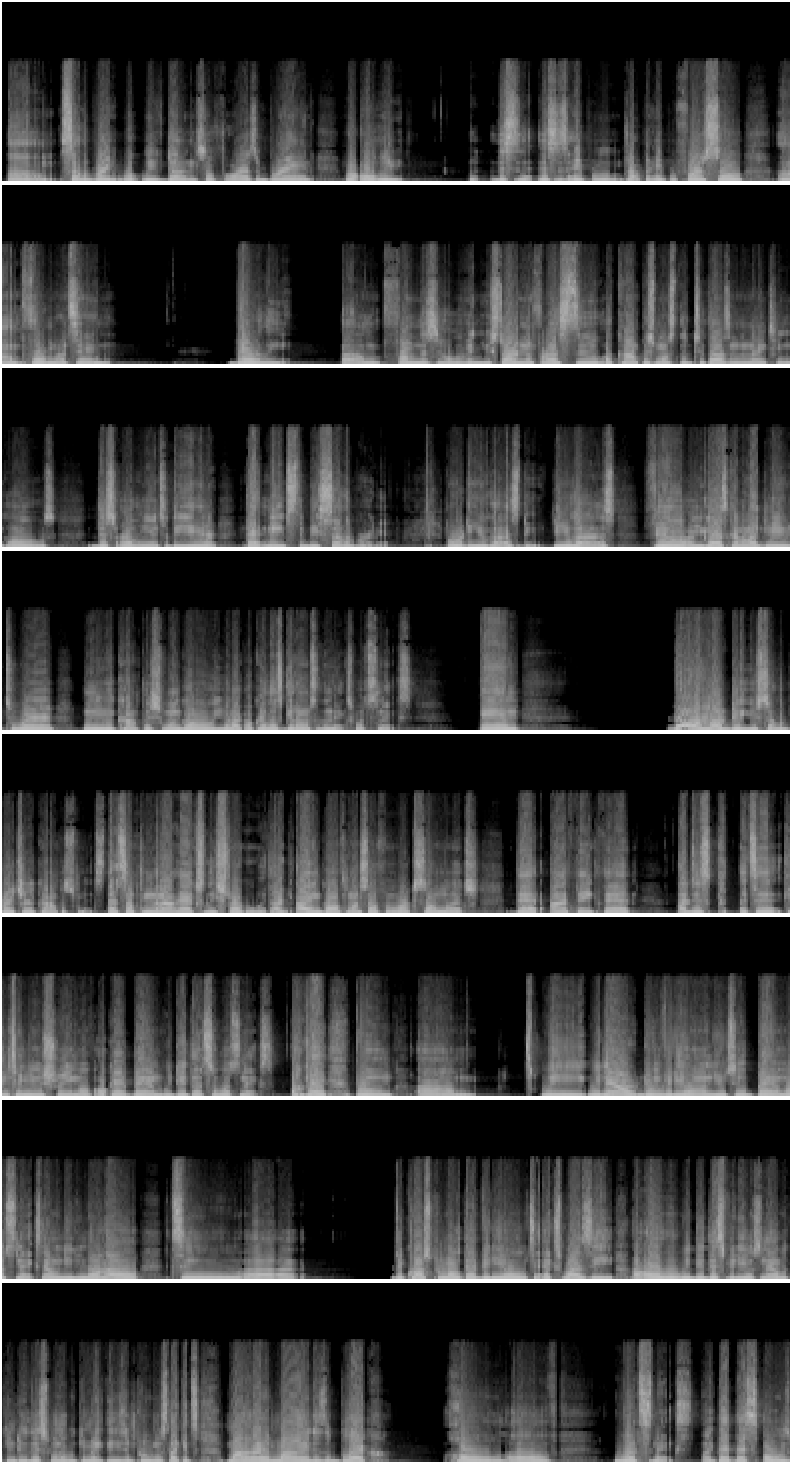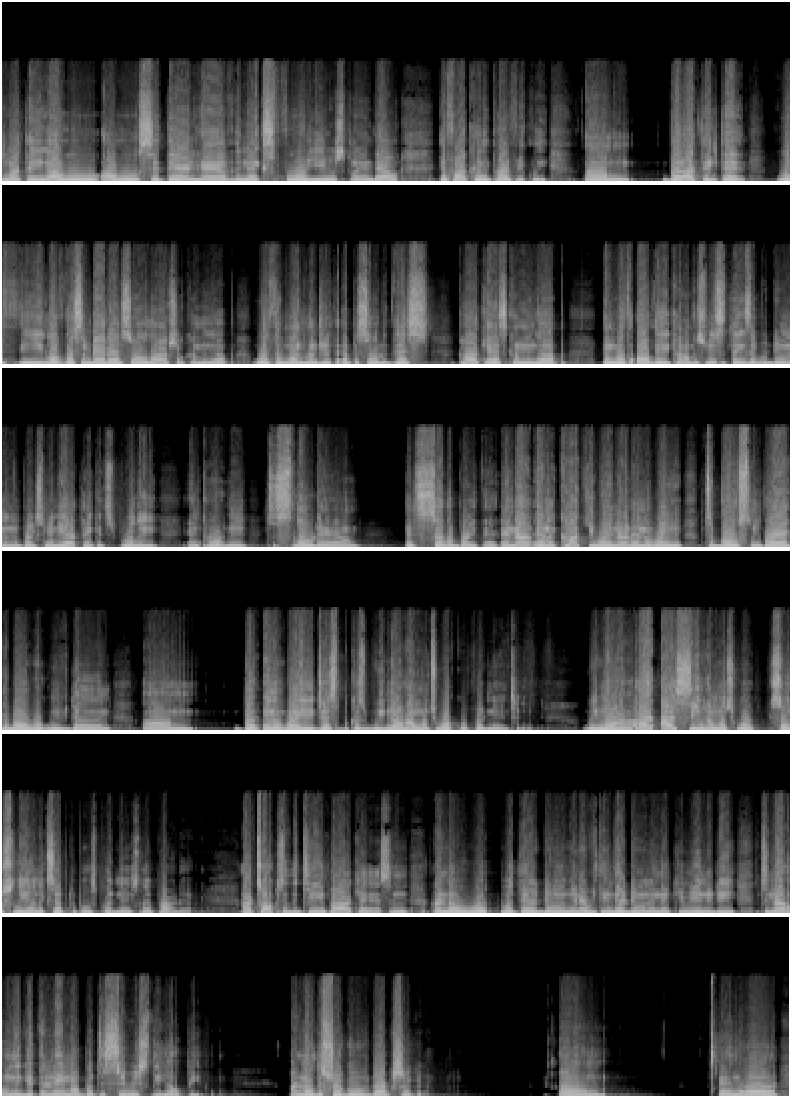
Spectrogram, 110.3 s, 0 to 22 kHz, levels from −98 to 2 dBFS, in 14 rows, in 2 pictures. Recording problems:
distortion; heavy; 18% of the sound clipped

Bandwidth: 14.5 kHz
